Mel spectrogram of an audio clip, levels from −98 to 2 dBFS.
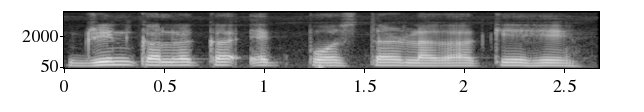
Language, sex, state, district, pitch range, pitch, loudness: Hindi, male, Arunachal Pradesh, Lower Dibang Valley, 140-165 Hz, 150 Hz, -17 LUFS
